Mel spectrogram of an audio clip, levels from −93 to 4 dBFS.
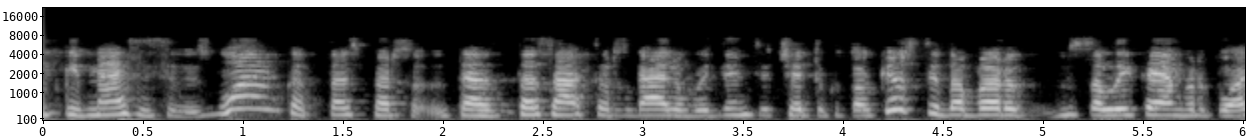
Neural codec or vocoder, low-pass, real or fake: codec, 16 kHz, 16 kbps, FreqCodec, larger model; 7.2 kHz; fake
